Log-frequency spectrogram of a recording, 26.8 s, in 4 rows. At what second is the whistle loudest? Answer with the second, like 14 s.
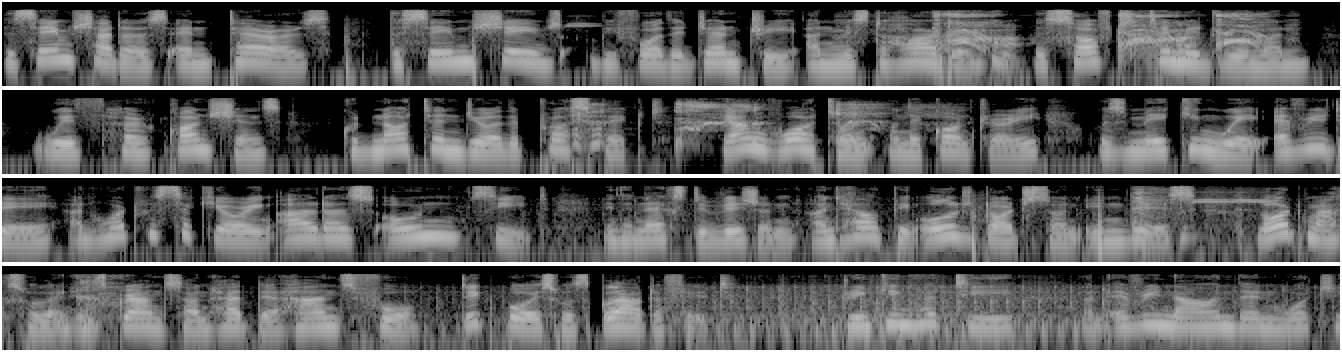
19 s.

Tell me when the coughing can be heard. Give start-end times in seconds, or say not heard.
4.2-6.5, 9.5-11.5, 19.0-20.8.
